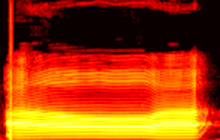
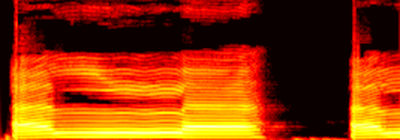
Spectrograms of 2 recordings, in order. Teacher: maka nampak pelafalannya akan lebih penuh dibanding huruf L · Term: lam hijaiah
